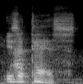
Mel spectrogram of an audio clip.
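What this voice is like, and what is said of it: Put-on Italian accent. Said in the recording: “Why you do Italian accent?”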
